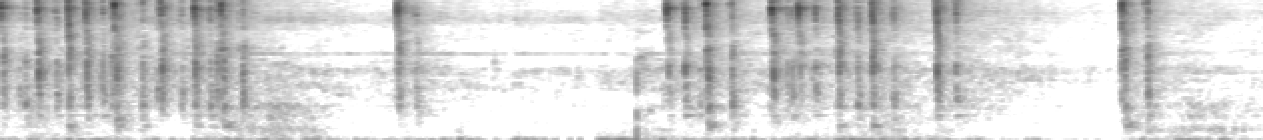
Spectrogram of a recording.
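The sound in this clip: Rapid typing on a computer keyboard, crisp clicks in several quick bursts separated by short pauses, clear and alone with no voices.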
